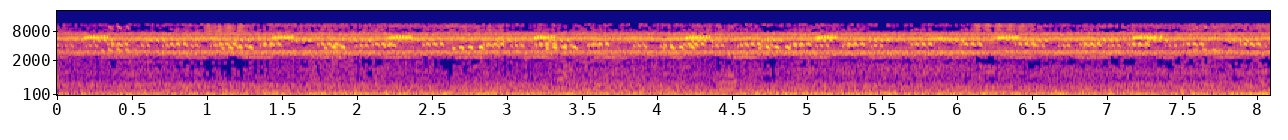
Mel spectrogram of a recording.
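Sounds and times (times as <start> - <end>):
crickets chirping on the glass of a closed window: 0.0 - 8.0.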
